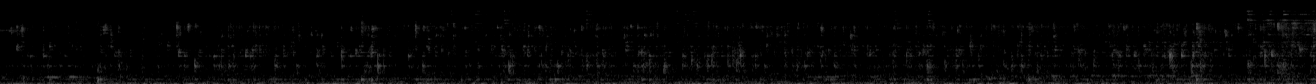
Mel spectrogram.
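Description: Hot oil faintly sizzling and crackling with popcorn kernels in a lidded pot on the stove, with many small ticks; the kernels are heating but not yet popping.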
